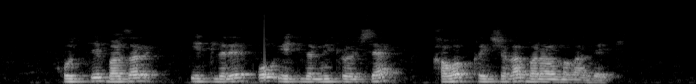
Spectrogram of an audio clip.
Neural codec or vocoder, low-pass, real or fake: none; 10.8 kHz; real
